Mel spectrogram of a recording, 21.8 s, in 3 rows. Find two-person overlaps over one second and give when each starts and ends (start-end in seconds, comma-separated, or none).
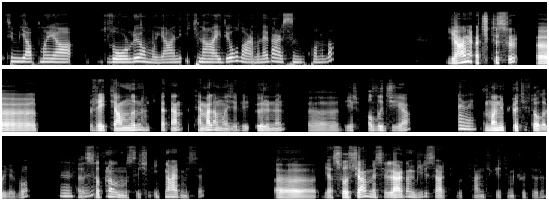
none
